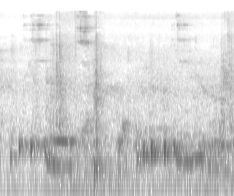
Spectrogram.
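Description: Domestic pigeon cooing: a low coo that steps up and down in pitch, repeated in a few phrases.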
